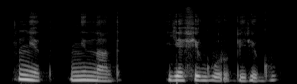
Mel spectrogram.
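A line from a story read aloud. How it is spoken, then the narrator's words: Snorting. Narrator (Russian): фыркнула искорка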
